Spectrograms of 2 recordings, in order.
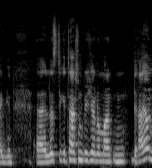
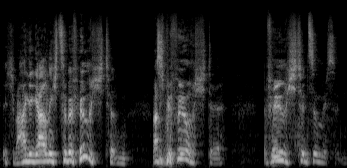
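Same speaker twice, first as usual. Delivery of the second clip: dramatic Hamlet-style declaiming; hammy stage actor. Acted. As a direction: recite like a Shakespeare actor.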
